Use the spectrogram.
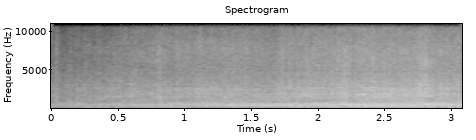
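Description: IndyCar race cars at the 2017 St. Petersburg Grand Prix roar steadily as the race restarts, a loud continuous engine drone that builds in intensity over a few seconds, with no talking.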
